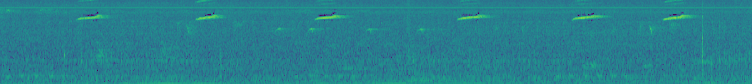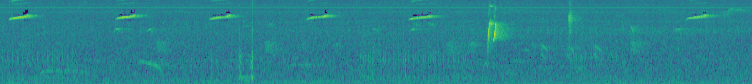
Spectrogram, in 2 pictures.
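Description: Asian fairy-bluebird calling: a short, high, rising whistle repeated about once every two seconds. One louder, sharp sound comes about three-quarters of the way through.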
